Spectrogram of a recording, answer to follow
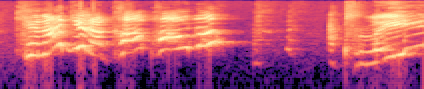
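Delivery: mock polite, high and laughing; high sweet ask. Customer asks the server for a cup holder, high and sweet. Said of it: "asking the server".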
